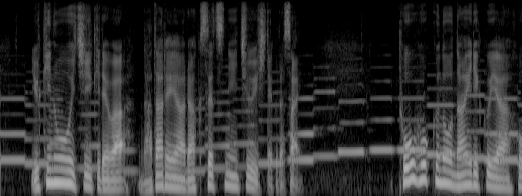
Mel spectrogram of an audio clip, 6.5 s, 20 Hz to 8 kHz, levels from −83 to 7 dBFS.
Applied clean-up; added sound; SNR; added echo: none; Wind instrument, woodwind instrument; 10 dB; none.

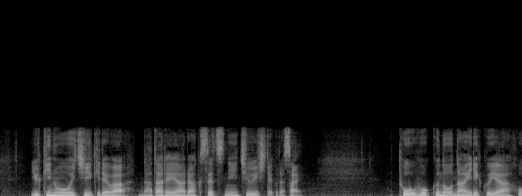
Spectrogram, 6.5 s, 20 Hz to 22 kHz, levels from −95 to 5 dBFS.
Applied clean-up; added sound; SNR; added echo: none; none; none; none.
